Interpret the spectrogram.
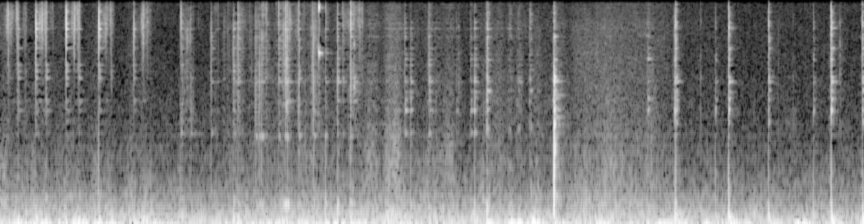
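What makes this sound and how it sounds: Long nails scratch and tap a glossy black, hollow ceramic Darth Vader helmet-shaped mug with its lid on. Sharp, bright clinks and ticks with almost no ring sit over soft scratching and a steady low hum.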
